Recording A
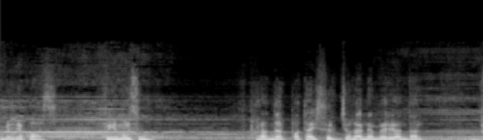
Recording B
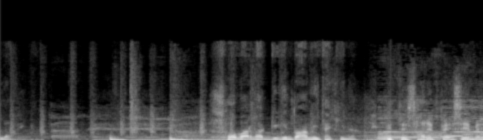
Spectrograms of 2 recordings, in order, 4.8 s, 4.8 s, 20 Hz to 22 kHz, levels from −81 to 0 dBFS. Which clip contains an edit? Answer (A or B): B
